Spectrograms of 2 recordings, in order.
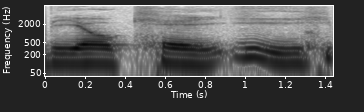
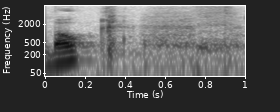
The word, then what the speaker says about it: bokeh: It was spelled B O K E. He put an H on the end so that people would realize that it was like two syllables and not just boke. So bokeh meaning the quality of the background blur.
